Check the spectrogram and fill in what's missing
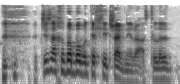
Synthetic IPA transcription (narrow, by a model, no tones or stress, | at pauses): d͡ʒɪstaχɔsboːboːbəɡəɬitʰrɛvniɾa̰ːstʰəlˠə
